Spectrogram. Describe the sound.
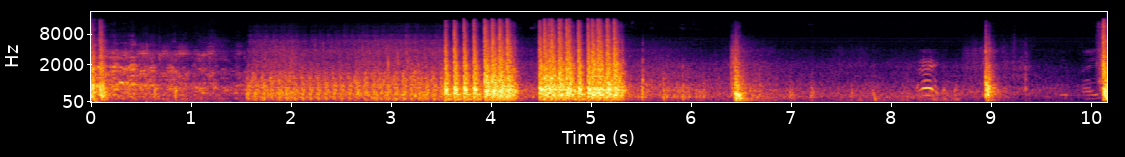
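Machine gun fire from a Marine in Afghanistan: long, rapid, loud bursts come first, followed by a few isolated sharp single shots with quieter gaps between them.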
